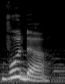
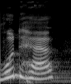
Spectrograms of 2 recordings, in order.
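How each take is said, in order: First: The word 'have' is reduced to a weak 'a'. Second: The word 'have' is pronounced in full. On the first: "you may use a contraction here" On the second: "Instead of saying would have"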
